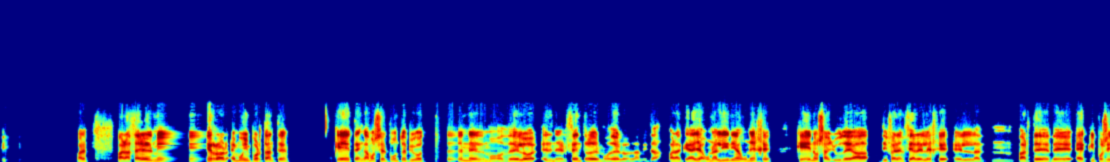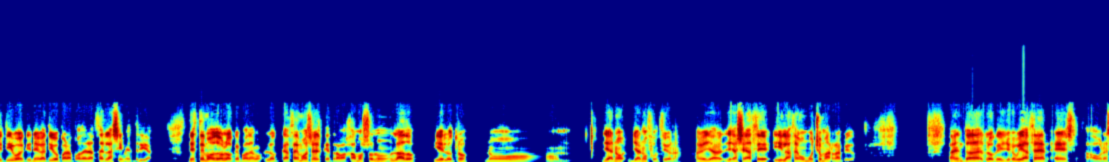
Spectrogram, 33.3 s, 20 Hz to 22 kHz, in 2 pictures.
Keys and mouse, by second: 3.6 click, 7.3 ctrl+middle click, 17.3 ctrl+middle click, 18.9 ctrl+middle click, 19.9 z, 20.9 click, 21.4 right click, 22.4 g, 26.8 click, 29.4 middle click.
